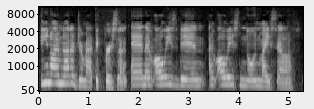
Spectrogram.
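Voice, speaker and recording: A woman's voice: fairly high pitch, animated, measured pace, bright, forceful tone. A young woman from the Philippines, a guest in an interview, talking casually and thinking aloud with frequent restarts.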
